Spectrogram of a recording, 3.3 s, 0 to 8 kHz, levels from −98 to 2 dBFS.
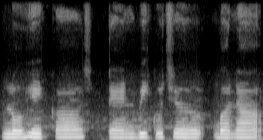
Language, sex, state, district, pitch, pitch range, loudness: Hindi, female, Gujarat, Gandhinagar, 205 Hz, 200-210 Hz, -16 LUFS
